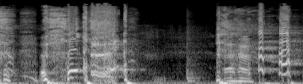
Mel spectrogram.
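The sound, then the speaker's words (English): Loud, close-up coughing right into the microphone: a quick cluster of harsh, rasping coughs, a brief pause, then another rough burst of coughing. “I can start coughing.”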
